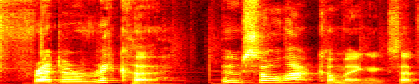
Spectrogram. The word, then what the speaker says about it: Frederica: reddit article again and they say it's fredericka who saw that coming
